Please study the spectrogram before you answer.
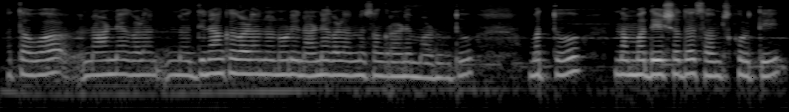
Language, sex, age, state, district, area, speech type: Kannada, female, 18-30, Karnataka, Chitradurga, rural, spontaneous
